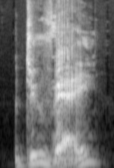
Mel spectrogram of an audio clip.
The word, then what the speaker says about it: duvet: Duvet. Yeah, duvet's not bad. We do not hear the T there, do we?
